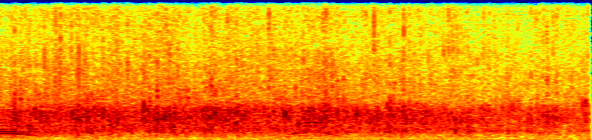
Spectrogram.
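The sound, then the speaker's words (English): Church audience applauding, a dense, even patter of clapping that runs steadily and fairly quietly throughout, with a few voices mixed into the noise. “Come on, if you're here, make some noise today. Come on, give God a praise.”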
